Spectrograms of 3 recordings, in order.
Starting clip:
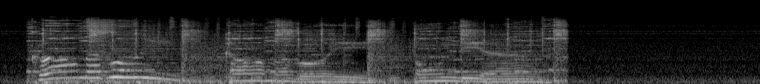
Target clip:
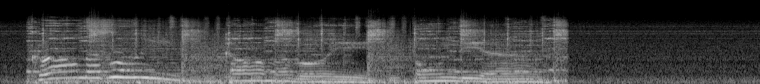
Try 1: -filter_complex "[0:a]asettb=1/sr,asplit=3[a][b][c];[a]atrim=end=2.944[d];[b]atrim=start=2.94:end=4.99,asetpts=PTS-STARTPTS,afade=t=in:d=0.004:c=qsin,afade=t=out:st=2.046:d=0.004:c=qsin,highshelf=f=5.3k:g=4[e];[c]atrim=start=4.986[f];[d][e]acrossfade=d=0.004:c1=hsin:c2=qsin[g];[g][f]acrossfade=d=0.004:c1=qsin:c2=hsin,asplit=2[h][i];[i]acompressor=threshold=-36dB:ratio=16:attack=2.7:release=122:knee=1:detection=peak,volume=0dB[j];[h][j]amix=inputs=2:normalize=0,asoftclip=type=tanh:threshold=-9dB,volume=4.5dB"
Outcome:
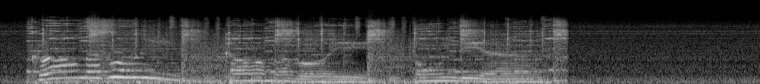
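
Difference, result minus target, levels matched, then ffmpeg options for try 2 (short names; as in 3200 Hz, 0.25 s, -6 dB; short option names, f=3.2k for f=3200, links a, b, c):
compressor: peak gain reduction +6.5 dB
-filter_complex "[0:a]asettb=1/sr,asplit=3[a][b][c];[a]atrim=end=2.944[d];[b]atrim=start=2.94:end=4.99,asetpts=PTS-STARTPTS,afade=t=in:d=0.004:c=qsin,afade=t=out:st=2.046:d=0.004:c=qsin,highshelf=f=5.3k:g=4[e];[c]atrim=start=4.986[f];[d][e]acrossfade=d=0.004:c1=hsin:c2=qsin[g];[g][f]acrossfade=d=0.004:c1=qsin:c2=hsin,asplit=2[h][i];[i]acompressor=threshold=-29dB:ratio=16:attack=2.7:release=122:knee=1:detection=peak,volume=0dB[j];[h][j]amix=inputs=2:normalize=0,asoftclip=type=tanh:threshold=-9dB,volume=4.5dB"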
